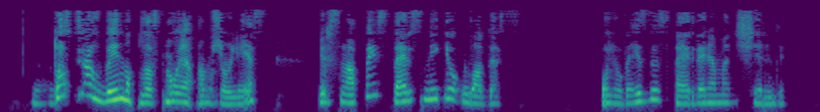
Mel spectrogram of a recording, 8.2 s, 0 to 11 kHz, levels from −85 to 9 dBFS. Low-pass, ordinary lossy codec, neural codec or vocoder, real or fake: 9.9 kHz; MP3, 32 kbps; codec, 24 kHz, 1 kbps, SNAC; fake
